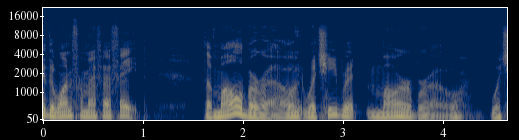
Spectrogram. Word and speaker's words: Malboro: one from ff8 the Malboro which he WR Maro which is weird because used to pronounce it that way too but it is Malboro Marboro is a cigarette make that distinction from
